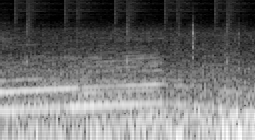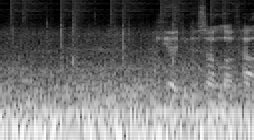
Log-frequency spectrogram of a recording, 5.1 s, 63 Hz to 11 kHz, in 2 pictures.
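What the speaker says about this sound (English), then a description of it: "Goodness, I love how this car sounds." A car fitted with Hankook Ventus S1 Noble2 tires drives along with a loud, steady engine note and road and tire roar. The engine pitch rises, then settles into a constant rumble, and speech is faintly present underneath.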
